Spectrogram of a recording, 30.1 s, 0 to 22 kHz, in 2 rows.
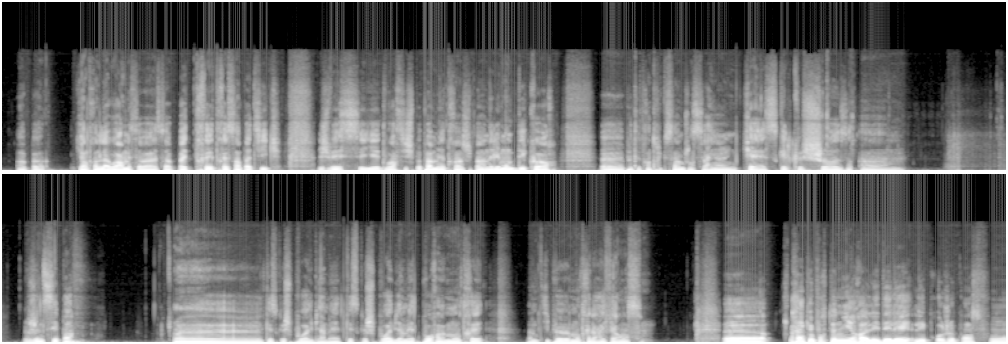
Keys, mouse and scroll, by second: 7.4 space, 7.6 click.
